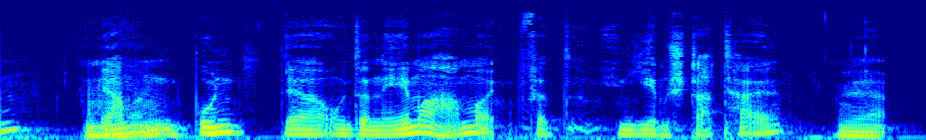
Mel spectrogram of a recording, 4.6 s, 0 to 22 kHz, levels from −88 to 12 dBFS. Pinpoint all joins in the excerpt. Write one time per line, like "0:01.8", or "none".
0:01.2
0:02.5
0:03.0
